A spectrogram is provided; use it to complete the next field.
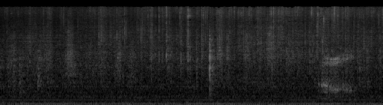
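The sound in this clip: Pancake batter sizzles in a hot frying pan at breakfast, a steady low crackle and patter that runs throughout, broken by one sharp clack partway through.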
